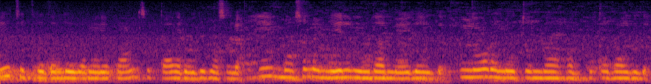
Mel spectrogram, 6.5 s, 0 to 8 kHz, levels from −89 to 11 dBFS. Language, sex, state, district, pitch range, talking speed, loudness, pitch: Kannada, female, Karnataka, Bellary, 220-240 Hz, 140 wpm, -15 LUFS, 225 Hz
